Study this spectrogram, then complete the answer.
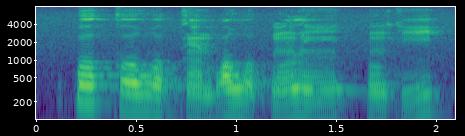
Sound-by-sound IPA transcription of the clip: k͡p o˦ k o˦ w o˧ k ɛ̃˨ b ɔ˧ w o˨ k͡p ũ˨˦ l ĩ˧ | ũ˨ k i˨˦

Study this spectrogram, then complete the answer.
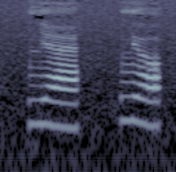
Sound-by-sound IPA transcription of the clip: lʲ æ | lʲ ʌ

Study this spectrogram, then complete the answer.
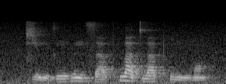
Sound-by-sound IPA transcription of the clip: t͡ɕ e˨˩ m ɡ ə˧ ŋ b ə˥˧ n s a˧ pʰ w a˥˧ t̪ w a˧ pʰ ĩ˨˩ ŋ m ɔ̃˨ k̚

